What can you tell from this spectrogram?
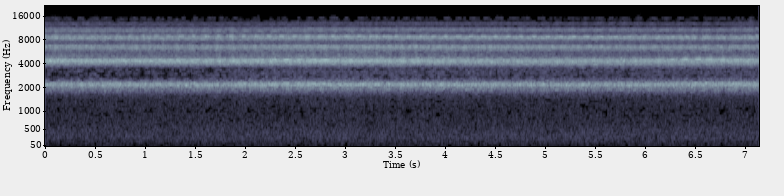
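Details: Higurashi cicadas singing together, giving an unbroken high metallic whine in stacked bands with a slight rapid flutter and an even level; nothing else is heard.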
